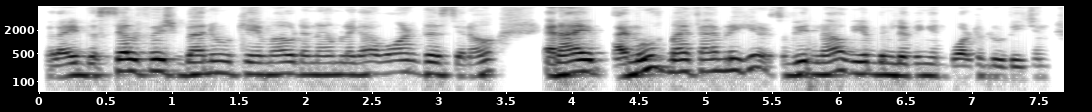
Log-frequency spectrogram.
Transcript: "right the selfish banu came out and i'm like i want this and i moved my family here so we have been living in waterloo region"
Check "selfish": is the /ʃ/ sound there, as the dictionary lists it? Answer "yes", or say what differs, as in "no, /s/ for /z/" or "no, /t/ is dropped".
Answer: yes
